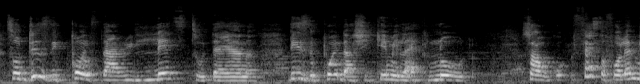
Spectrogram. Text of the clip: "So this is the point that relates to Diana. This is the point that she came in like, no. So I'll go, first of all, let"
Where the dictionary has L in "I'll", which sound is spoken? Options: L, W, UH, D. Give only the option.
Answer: W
